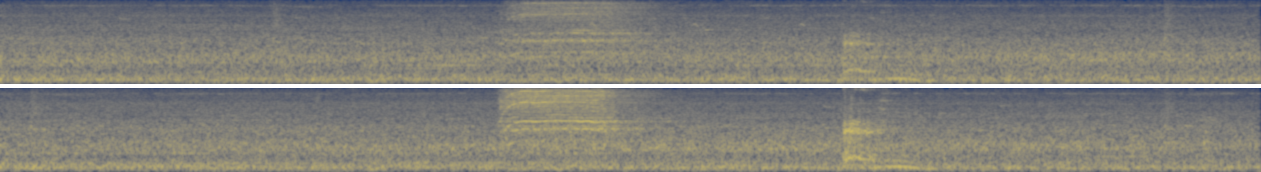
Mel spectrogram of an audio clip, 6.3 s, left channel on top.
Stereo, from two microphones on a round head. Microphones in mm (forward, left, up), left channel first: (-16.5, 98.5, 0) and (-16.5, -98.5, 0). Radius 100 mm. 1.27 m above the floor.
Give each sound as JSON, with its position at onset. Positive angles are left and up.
{"t": 2.5, "sound": "a camera shutter", "side_deg": -75, "distance_m": 3.0}
{"t": 4.2, "sound": "throat clearing", "side_deg": -35, "distance_m": 0.7}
